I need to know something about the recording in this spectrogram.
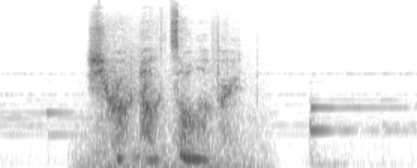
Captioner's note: voiceover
